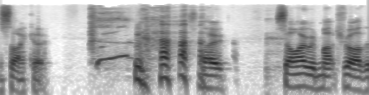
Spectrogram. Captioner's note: laughing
